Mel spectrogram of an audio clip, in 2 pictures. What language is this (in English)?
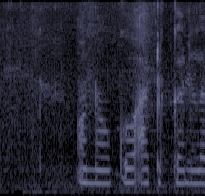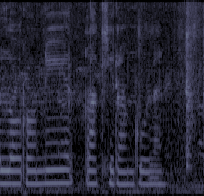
Javanese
